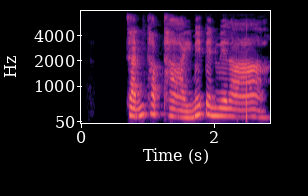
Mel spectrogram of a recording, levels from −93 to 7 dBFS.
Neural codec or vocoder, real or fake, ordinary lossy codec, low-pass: none; real; none; 7.2 kHz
